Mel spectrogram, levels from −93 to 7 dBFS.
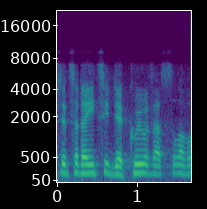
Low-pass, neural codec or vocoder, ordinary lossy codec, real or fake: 7.2 kHz; codec, 16 kHz, 0.5 kbps, X-Codec, HuBERT features, trained on LibriSpeech; Opus, 32 kbps; fake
